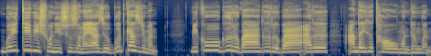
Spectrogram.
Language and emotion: Bodo, disgusted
